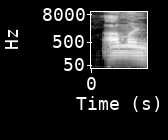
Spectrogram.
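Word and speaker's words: almond: है ठंड में आपका आमंड है इसमें एल साइलेंट है एल है ठीक है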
